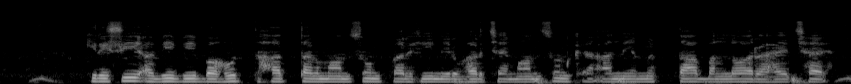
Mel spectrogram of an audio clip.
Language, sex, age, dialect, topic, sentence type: Maithili, male, 25-30, Angika, agriculture, statement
